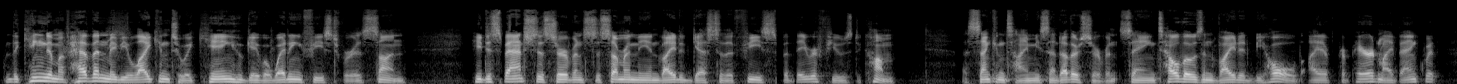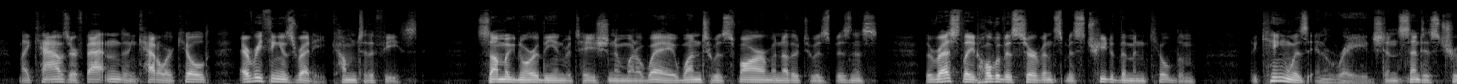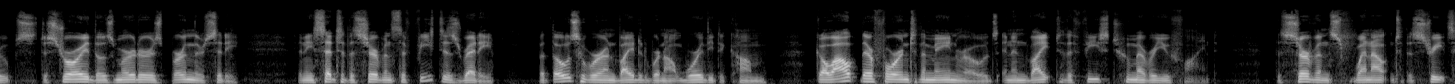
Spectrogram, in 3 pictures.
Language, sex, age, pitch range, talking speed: English, male, 40-59, 90-115 Hz, 205 wpm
